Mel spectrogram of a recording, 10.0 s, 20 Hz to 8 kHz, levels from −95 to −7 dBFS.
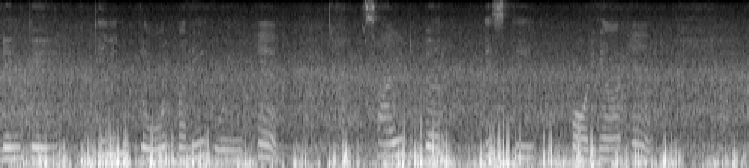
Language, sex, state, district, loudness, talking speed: Hindi, female, Punjab, Fazilka, -21 LUFS, 65 wpm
